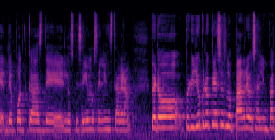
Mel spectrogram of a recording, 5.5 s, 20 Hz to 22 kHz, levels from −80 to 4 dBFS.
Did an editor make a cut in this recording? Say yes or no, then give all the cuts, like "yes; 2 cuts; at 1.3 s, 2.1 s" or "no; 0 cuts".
yes; 1 cut; at 3.0 s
